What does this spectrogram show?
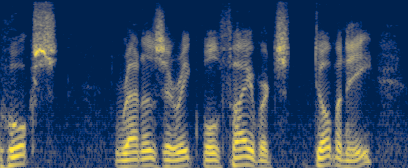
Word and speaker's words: Domini: Domini, which I'm told is the correct pronunciation, has been a big drifter and there's been good support.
